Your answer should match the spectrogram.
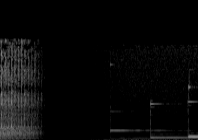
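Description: A steady noise fades out in the first half second. After a brief silence, background music begins near the end with two soft, ringing bell-like notes about half a second apart.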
